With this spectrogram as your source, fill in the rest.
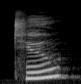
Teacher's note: instead of saying the full oo sound, I'm just pronouncing it again with a schwa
